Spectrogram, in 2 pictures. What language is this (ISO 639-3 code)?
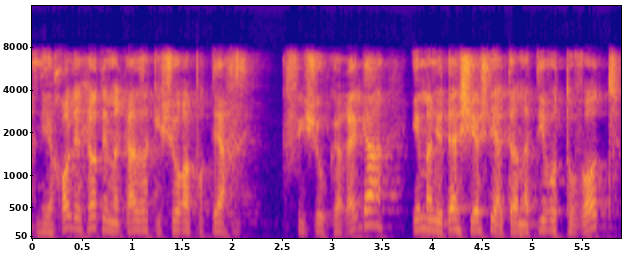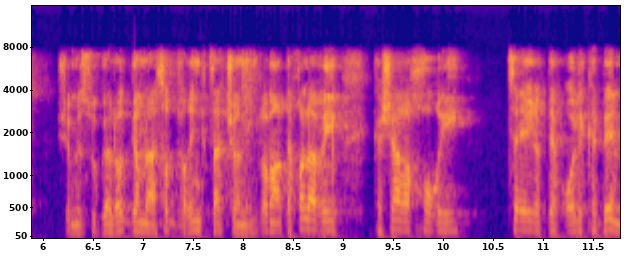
heb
